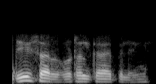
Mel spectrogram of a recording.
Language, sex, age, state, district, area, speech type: Urdu, male, 18-30, Uttar Pradesh, Saharanpur, urban, conversation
